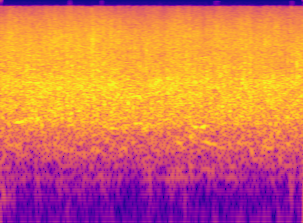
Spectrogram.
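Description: Steady, dense applause from a snooker arena crowd during a World Open semi-final between Ding Junhui and Neil Robertson, a continuous even wash of clapping held at constant loudness throughout.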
